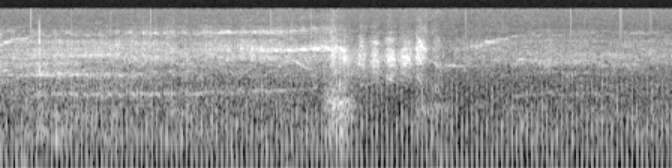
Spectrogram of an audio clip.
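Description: Traxxas E-Maxx electric RC monster truck running at a distance, its motors and gears whining faintly. About two seconds in there is a louder burst whose pitch falls away, like a throttle blip and let-off.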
